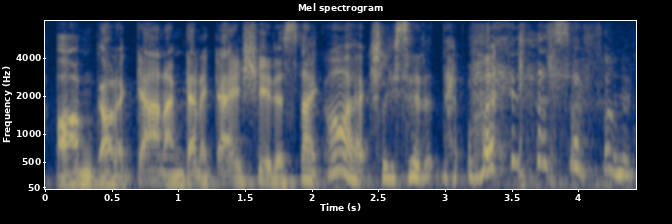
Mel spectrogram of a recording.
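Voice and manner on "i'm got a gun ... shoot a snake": low, exaggerated Aussie voice; broad Australian accent. Practising the coach's snake line, broad low Australian accent. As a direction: drop into a thick Australian accent. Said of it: "my Australian has got so much better".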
